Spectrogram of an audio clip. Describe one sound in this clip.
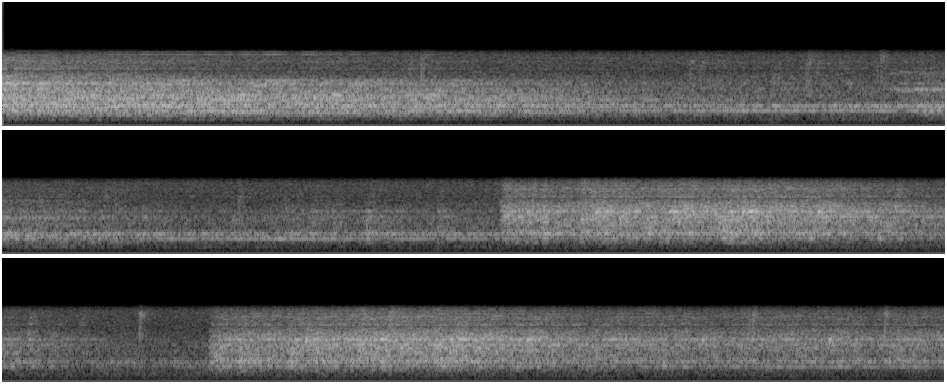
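Game music and sound effects play from a television speaker.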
